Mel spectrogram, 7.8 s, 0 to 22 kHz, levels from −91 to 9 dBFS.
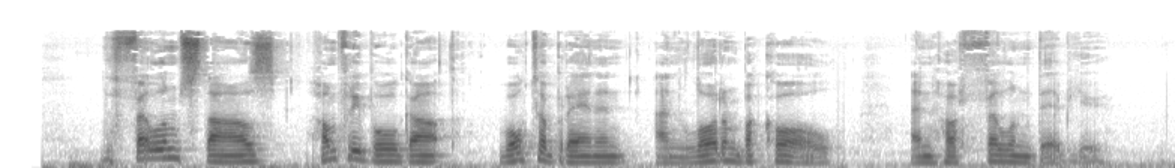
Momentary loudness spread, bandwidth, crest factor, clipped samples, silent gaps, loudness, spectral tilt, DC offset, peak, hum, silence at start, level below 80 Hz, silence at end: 18 LU; 11.5 kHz; 22 dB; under 0.1%; none; -30 LUFS; -4 dB/octave; under 0.1%; -10 dBFS; none; 0.3 s; -56 dBFS; 0.45 s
